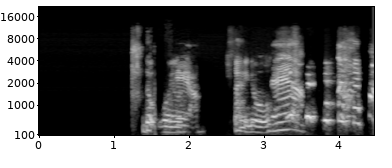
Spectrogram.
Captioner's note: laughs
